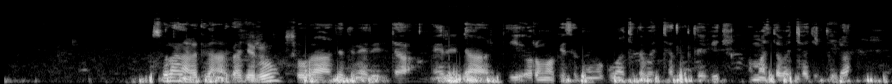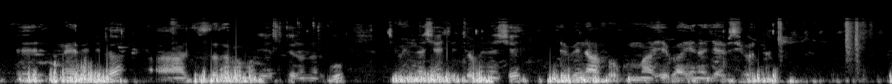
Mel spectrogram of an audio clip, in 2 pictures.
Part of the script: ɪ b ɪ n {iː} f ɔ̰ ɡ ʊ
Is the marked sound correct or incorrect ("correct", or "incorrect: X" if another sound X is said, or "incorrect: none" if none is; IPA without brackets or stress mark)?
incorrect: aː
